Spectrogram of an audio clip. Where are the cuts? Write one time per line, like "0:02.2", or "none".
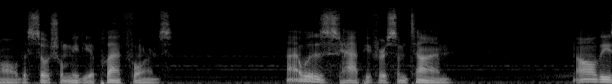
0:03.4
